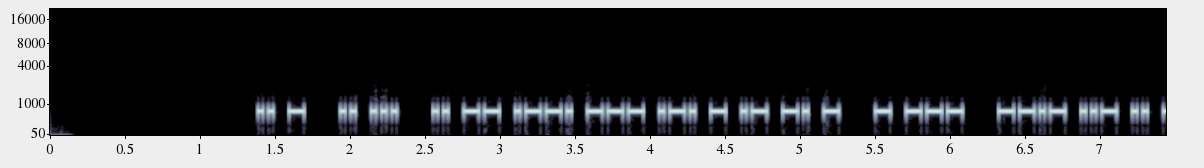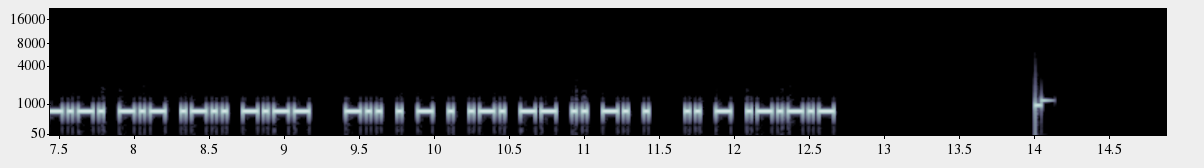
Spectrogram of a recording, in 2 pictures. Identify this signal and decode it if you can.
Morse code, heard as a keyed tone, about 34 wpm, 700 Hz. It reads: IT IS IMPORTANT TO QUICKLY DETERMINE IT.
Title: Sentences from Top 1000 Words - Review Part 4 - 35wpm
